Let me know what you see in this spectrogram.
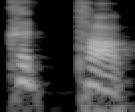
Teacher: D는 디귿 받침 정도로 소리 내 보세요.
